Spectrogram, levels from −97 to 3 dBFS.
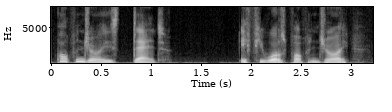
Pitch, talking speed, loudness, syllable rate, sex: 165 Hz, 110 wpm, -18 LUFS, 5.2 syllables/s, female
